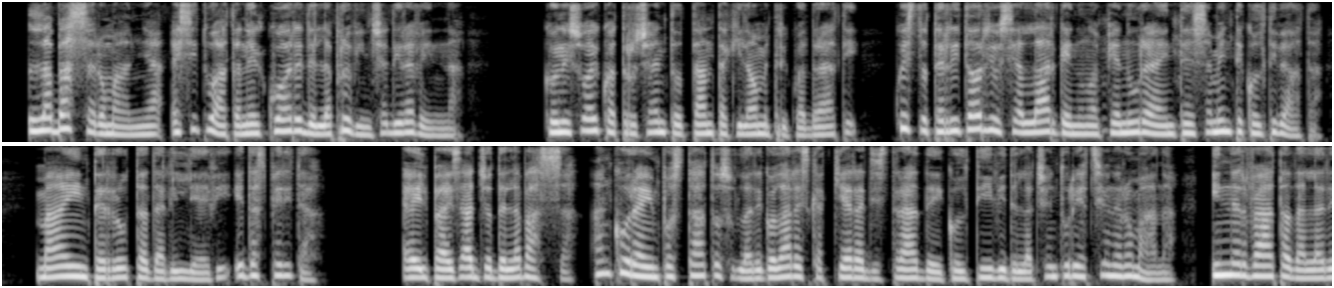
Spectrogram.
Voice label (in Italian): Documentario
